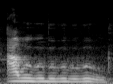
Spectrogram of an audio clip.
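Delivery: lightly voiced husky babble; mild dog-talk imitation; imitated dog woo-wooing. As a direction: woo like a chatty dog, not barking. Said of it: "not barking, but, like, just going, like".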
